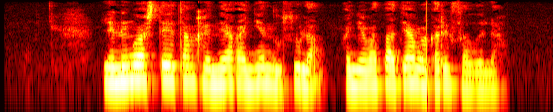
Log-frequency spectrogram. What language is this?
Basque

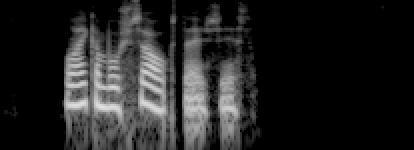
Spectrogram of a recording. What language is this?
Latvian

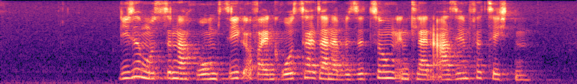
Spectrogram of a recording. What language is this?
German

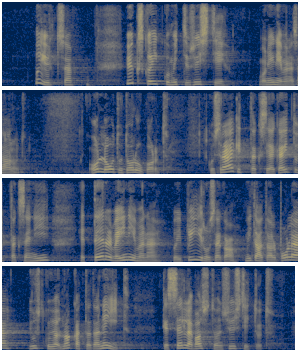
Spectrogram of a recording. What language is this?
Estonian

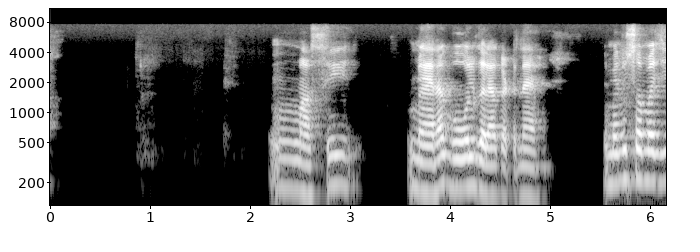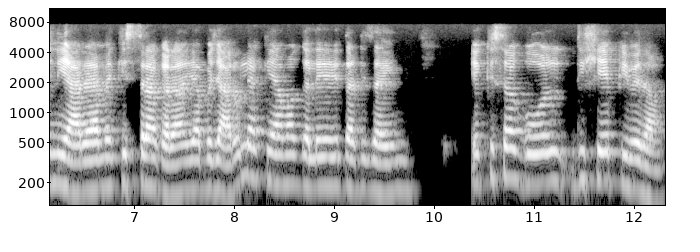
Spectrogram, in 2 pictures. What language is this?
Punjabi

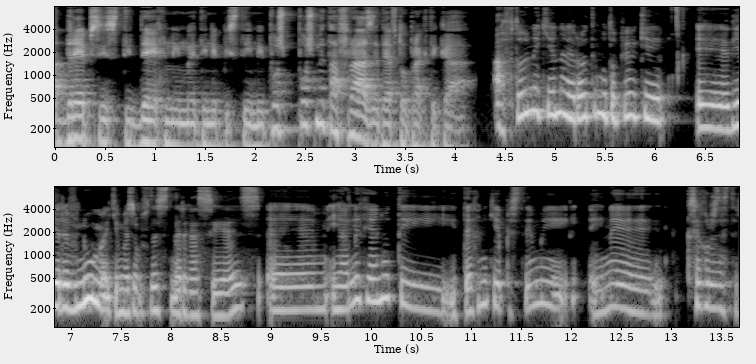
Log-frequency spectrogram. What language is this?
Greek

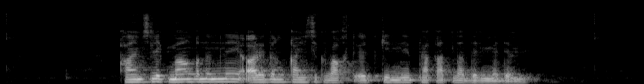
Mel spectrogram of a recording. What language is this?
Uyghur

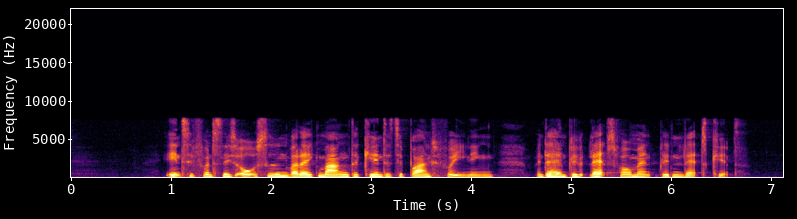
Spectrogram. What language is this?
Danish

